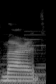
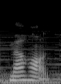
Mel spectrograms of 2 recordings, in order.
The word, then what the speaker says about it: Marans: french person around so first and foremost never use a singular version of marant AKA never pull a chicken Mara instead always go with malhon second of all remember the S is silent so pronounce it more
